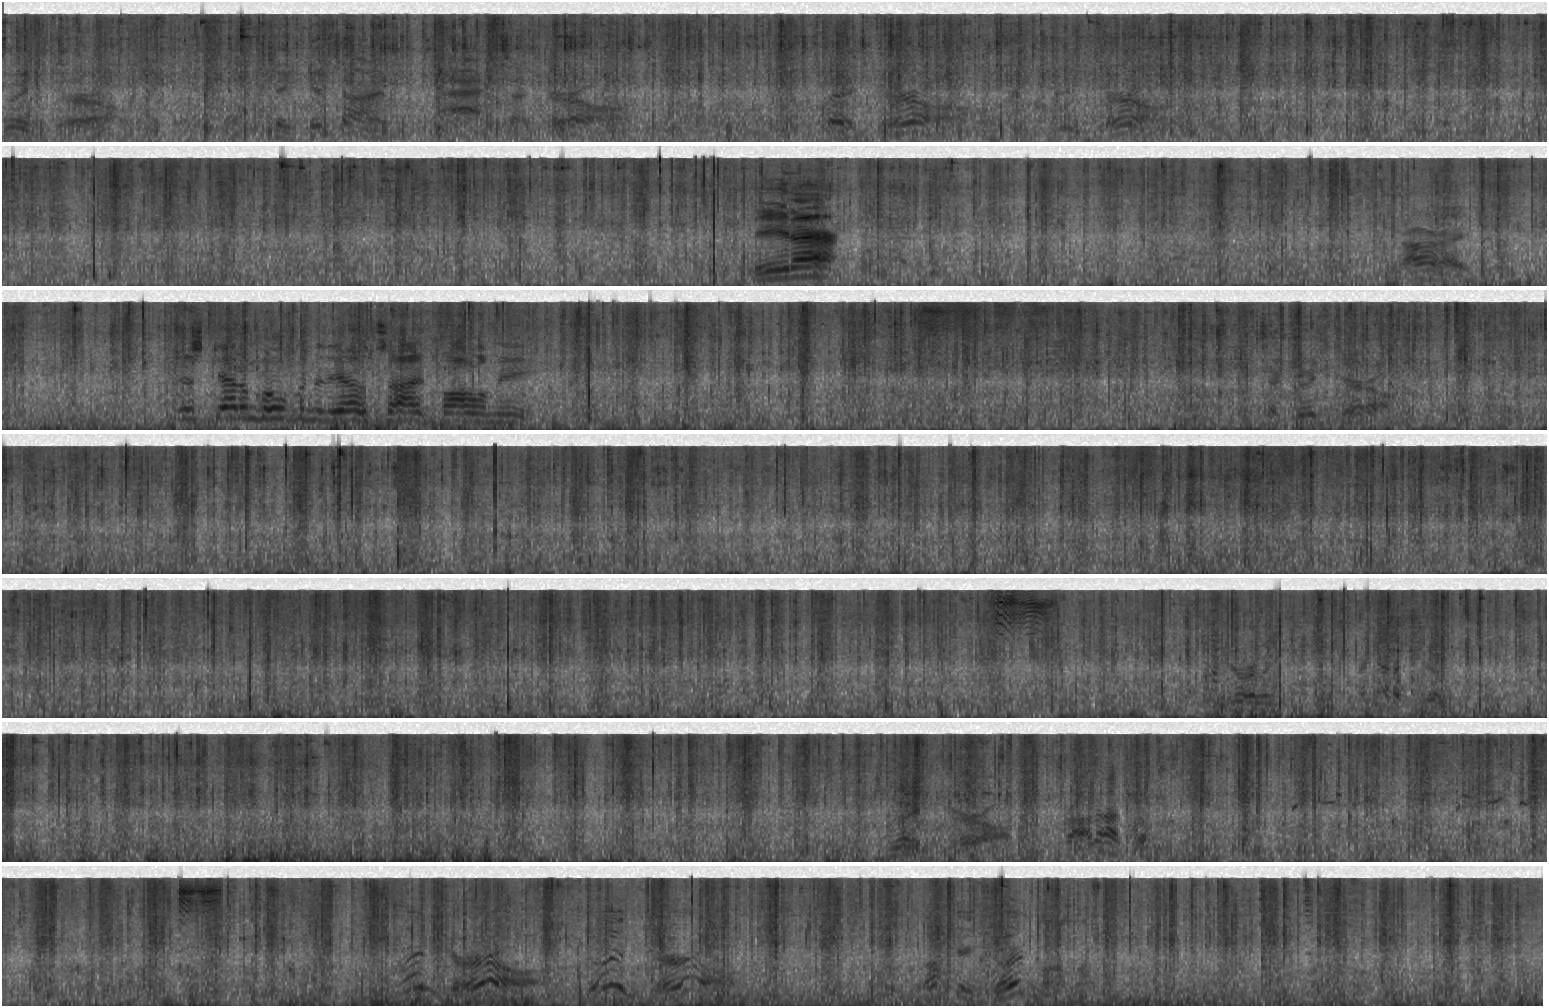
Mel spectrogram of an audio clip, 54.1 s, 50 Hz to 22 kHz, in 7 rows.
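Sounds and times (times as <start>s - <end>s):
hoof and cart clicks and rattles: 0.0s - 54.0s
wind rumbling over microphone: 11.0s - 25.9s, 26.8s - 54.0s.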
